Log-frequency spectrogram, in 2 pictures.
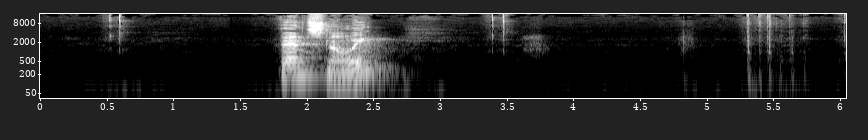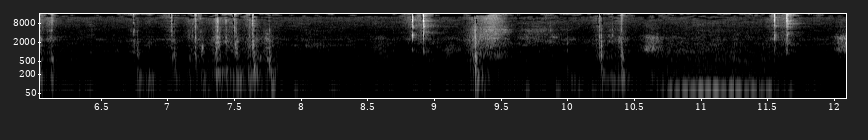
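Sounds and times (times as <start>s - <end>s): faint keyboard keystrokes: 4.8s - 7.9s, 8.8s - 10.6s.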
